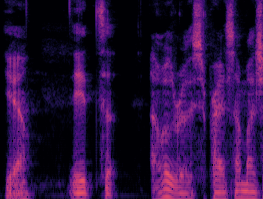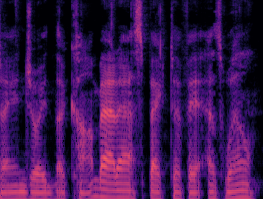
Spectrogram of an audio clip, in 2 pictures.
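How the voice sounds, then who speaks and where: Low, husky male podcast panelist. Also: flat delivery, moderate pace, fairly bright tone, dry recording, studio quality. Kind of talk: casual podcast discussion.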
